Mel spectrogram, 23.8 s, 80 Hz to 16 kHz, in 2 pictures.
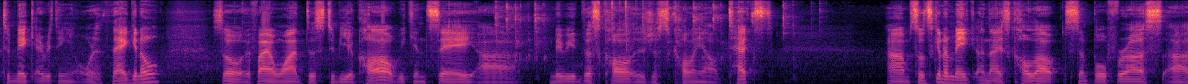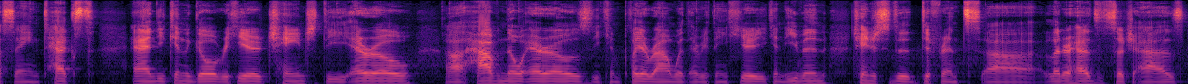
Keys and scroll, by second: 5.0 Caps_Lock, 5.1-8.1 typing, 6.5 Caps_Lock.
